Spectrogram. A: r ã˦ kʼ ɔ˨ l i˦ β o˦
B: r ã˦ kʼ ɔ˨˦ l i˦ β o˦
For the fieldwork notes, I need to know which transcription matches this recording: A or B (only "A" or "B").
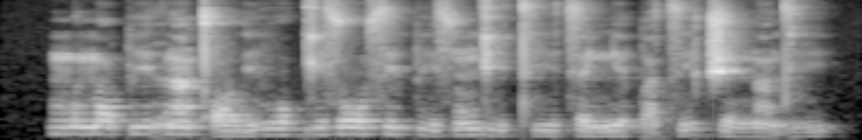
A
